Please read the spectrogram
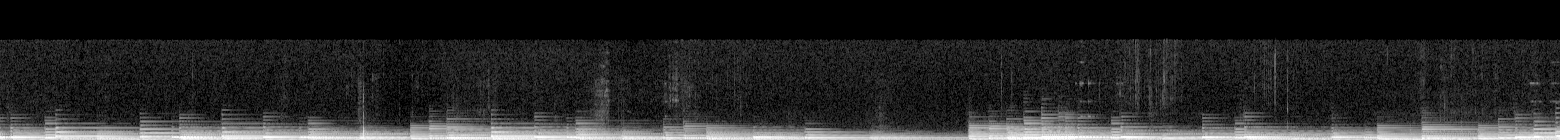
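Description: Background piano music, note after note.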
